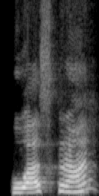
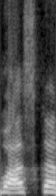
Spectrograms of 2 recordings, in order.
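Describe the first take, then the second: First: The name begins with a 'hoo-ah' sound. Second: The name begins with a 'wa' sound. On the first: The speaker calls it wrong. "इसको अगर आप ऐसे प्रोनाउंस करोगे" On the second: The speaker calls it right. "जो इसका actual name है"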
